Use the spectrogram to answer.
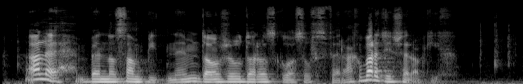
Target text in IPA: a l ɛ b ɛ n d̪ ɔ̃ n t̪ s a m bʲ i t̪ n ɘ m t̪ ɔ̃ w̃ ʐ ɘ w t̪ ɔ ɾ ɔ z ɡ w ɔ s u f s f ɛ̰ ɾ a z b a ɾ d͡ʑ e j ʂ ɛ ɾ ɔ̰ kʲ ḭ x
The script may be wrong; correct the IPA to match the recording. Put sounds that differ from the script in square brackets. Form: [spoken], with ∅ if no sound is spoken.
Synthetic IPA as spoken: a l ɛ b ɛ n d̪ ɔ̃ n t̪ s a m bʲ i t̪ n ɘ m [d̪] ɔ̃ w̃ ʐ ɘ w [d̪] ɔ ɾ ɔ z ɡ w ɔ s u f s f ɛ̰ ɾ a [ɣ] b a ɾ d͡ʑ e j ʂ ɛ ɾ ɔ̰ kʲ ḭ x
